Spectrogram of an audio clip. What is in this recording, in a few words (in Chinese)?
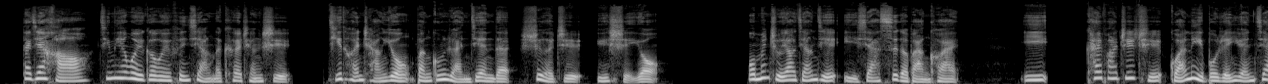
培训课件 集团常用办公软件, 女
